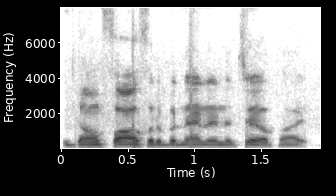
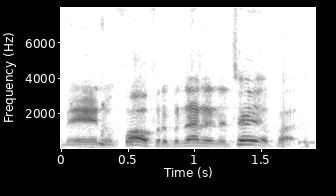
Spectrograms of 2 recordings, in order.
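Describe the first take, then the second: First: It is said in a plain, ordinary manner. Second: It is said with a stylized Black vernacular flavor.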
